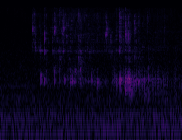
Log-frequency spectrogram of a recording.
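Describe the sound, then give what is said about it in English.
A Uinta Brewing Season Pass vanilla porter, a clear brown beer, is poured into a glass, forming a khaki-colored head of tiny bubbles: a soft continuous splashing and gurgling with faint fizzing bubbles, fairly quiet, with no voices. “Guys, I love porters this time of year. I'm going to pop this top. Oh, my top. Nice. And the pour.”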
